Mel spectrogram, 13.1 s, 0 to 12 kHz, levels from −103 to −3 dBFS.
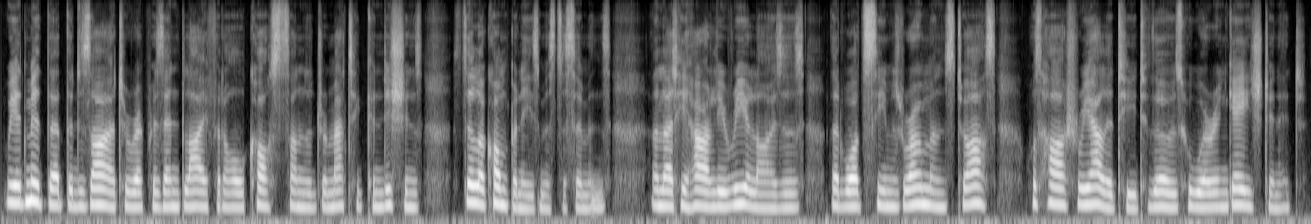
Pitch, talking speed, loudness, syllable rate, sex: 190 Hz, 180 wpm, -18 LUFS, 5.5 syllables/s, female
